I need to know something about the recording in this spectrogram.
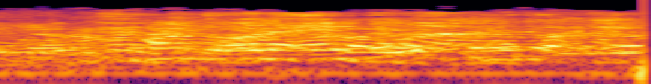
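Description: Chatter: several people talking in a large room, with no distinct sound other than voices.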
